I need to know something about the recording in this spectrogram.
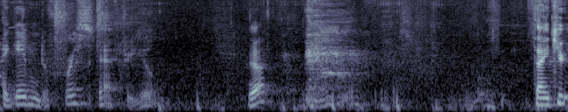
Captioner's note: light chatter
